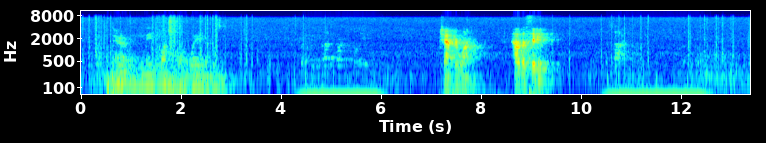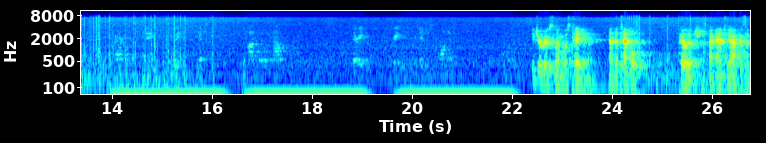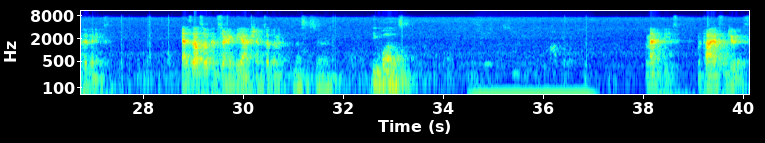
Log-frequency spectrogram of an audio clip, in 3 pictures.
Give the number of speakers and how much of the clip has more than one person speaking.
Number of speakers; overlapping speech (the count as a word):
three, no overlap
